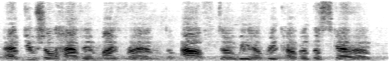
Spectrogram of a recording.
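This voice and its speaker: A man's voice: high-pitched, lively intonation, moderate pace, gravelly, heavily acted. A man playing an imperious, ruthless alien battle-cruiser commander who gives formal orders in a science fiction audio drama. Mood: cold, calculating. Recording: distant voice under loud music.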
